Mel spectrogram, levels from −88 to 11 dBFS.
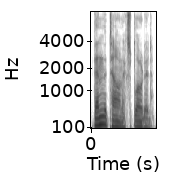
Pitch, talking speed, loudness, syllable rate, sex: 110 Hz, 185 wpm, -17 LUFS, 5.1 syllables/s, male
